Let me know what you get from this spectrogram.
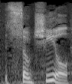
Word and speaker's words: Xochitl: It's so chill is how it's pronounced, but it's XOCHITL.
